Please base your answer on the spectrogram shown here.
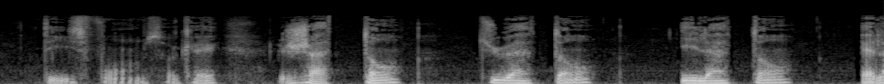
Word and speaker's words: j'attends: So the first form will be j'attends. J'attends. Okay, you get D and S, well basically you don't pronounce them, okay, and then you get only the sound attends, nasal here, en, j'attends, okay.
